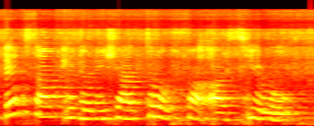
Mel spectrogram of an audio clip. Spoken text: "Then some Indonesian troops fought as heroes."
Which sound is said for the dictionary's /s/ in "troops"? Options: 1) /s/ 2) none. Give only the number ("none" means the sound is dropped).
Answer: 2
